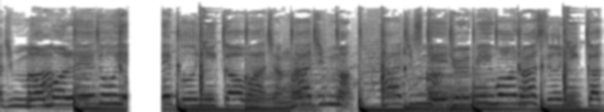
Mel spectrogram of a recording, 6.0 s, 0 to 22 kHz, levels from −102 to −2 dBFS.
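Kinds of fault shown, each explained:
Rebuffering stall: at 1.27 s the audio stops dead and stays silent until 1.62 s, then picks up exactly where it left off. The player ran out of downloaded data and waited for more, so nothing is lost but 0.35 s is added.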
